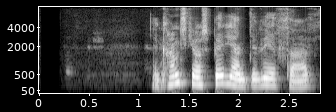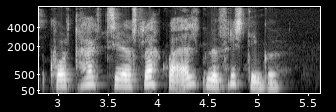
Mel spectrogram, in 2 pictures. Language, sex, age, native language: Icelandic, female, 50-59, Icelandic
